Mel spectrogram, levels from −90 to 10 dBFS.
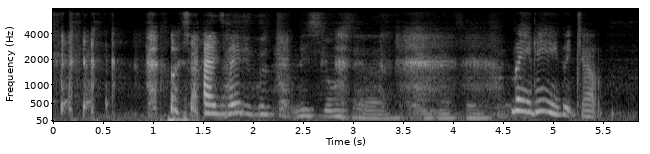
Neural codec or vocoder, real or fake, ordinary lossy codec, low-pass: codec, 32 kHz, 1.9 kbps, SNAC; fake; AAC, 48 kbps; 7.2 kHz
